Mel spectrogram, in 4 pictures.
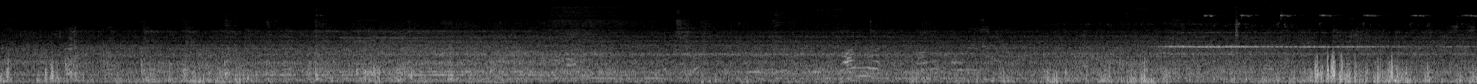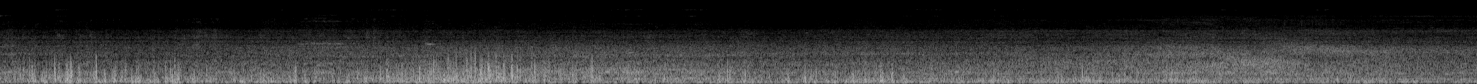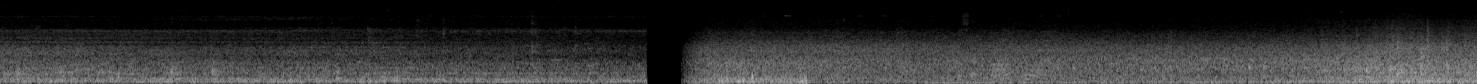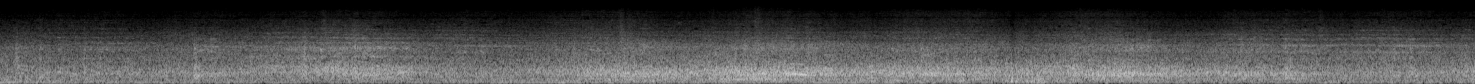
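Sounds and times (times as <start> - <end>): train wheels rumbling on rail: 0.0 - 59.0
wheels clacking over rail joints: 42.9 - 59.0.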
